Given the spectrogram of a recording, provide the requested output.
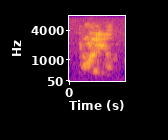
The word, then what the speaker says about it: Bouillon: It's with two L's in English, but I think in French it's Bouillon. I think you swallow the L's. Bouillon.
